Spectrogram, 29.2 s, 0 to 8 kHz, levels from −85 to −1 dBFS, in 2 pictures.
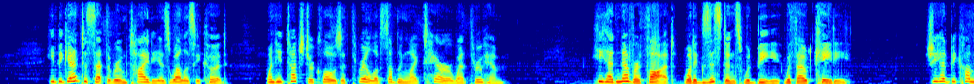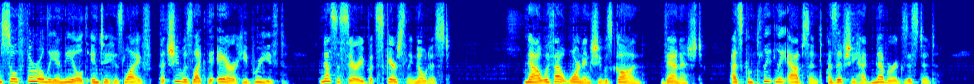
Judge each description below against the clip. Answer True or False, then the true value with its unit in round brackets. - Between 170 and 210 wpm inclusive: False (150 wpm)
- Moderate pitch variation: True (4.3 semitones)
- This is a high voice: True (215 Hz)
